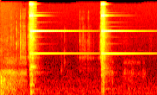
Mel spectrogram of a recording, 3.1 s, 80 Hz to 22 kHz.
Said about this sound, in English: This is a beautiful G&J Light Roadster from 1899. It has a very sweet little bell on it too,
